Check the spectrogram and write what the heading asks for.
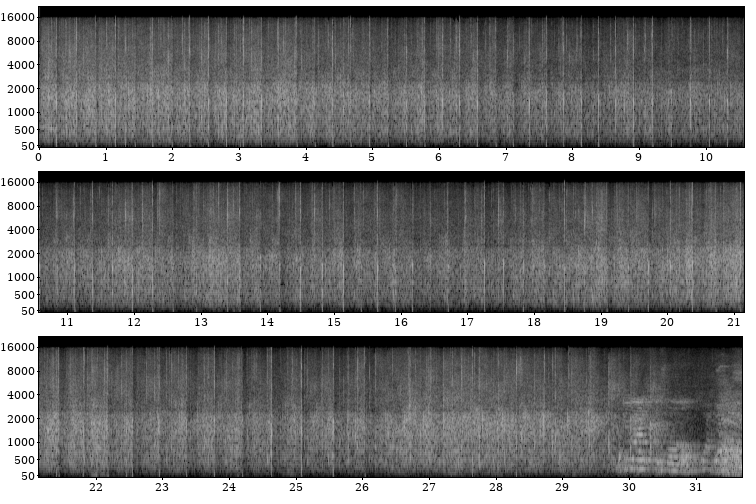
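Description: Concert audience applauding: dense, steady hand-clapping throughout, with single sharp claps standing out close by.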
